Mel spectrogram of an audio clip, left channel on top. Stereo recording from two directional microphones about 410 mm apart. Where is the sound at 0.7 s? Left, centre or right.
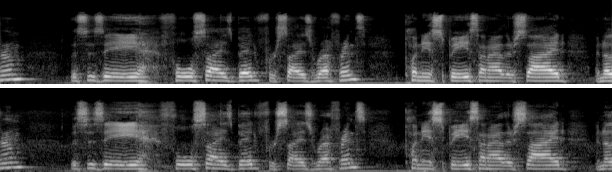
Centre.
